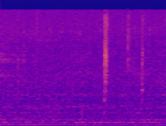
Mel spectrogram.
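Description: A vehicle engine idling, a steady low hum, with a light click about one and a half seconds in.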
